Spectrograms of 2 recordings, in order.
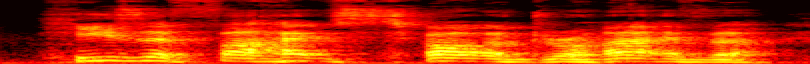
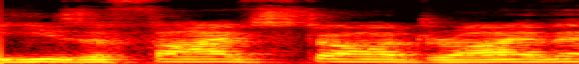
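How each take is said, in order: First: Scoffing laugh breaking into the words; incredulous laughing. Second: Said in the usual way. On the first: Real, not acted. Driver mocks the CEO's five-star claim, laughing in disbelief.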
